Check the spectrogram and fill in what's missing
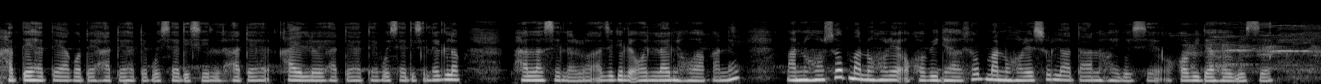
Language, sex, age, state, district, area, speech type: Assamese, female, 30-45, Assam, Udalguri, rural, spontaneous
